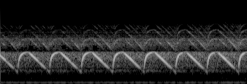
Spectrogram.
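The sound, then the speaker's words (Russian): An ambulance siren wails in rapid, repeating pitch sweeps, steady and loud throughout, with no voices. “Следом послышался вой сирены.”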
